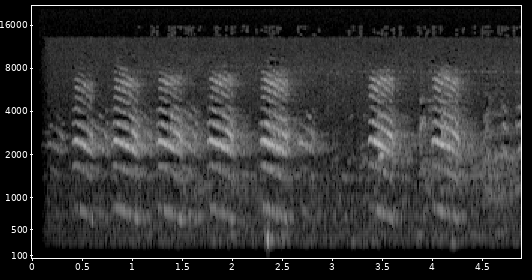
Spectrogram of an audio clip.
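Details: Blue jays from a small flock in spruce trees on a September 2nd morning, giving harsh, buzzy, down-slurred calls about seven times in quick succession, each rich in overtones, with short quiet gaps between.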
